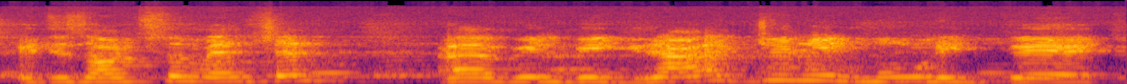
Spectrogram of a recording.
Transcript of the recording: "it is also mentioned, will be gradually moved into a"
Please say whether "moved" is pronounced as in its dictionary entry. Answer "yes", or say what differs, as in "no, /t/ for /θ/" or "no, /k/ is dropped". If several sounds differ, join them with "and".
no, /v/ is dropped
